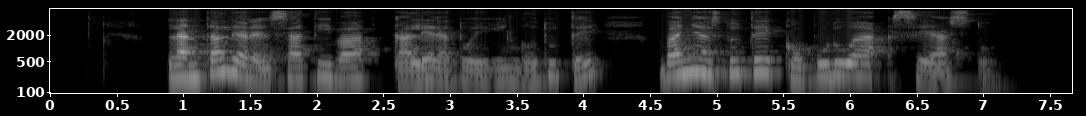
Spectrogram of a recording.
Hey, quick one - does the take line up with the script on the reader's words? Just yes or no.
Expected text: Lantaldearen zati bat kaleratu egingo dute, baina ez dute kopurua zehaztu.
yes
